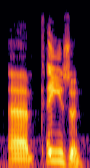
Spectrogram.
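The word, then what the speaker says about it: Kzuxun: I'm going to call him Kazun. I'm going to call him Kazun, alright?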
